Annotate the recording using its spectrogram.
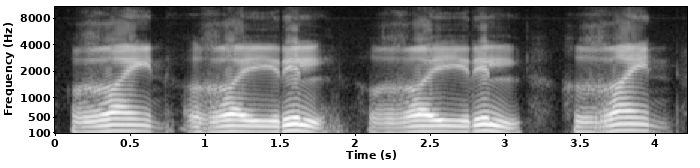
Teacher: ரைன் வைப்ரேஷனோட சொல்லணும், காகலிங் sound இதில் இருக்கும்.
